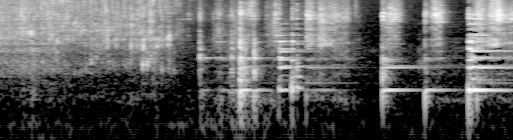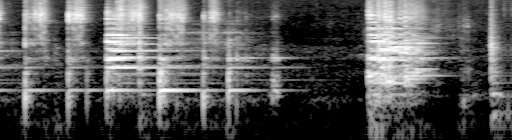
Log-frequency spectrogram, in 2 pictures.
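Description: Stock being poured into a hot pan of vegetables, which hiss briefly at first. Then plucked-string background music plays with repeated struck notes, and near the end there is a short burst of noise from the pan.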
